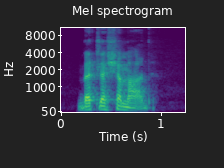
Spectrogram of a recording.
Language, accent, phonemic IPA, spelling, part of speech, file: French, France, /ba.tʁə la ʃa.mad/, battre la chamade, verb, LL-Q150 (fra)-battre la chamade.wav
- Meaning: to beat wildly, to pound furiously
